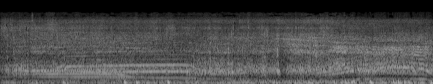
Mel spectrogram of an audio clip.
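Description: Several hundred grazing cattle of a Mbororo rancher low with long, drawn-out moos over a steady outdoor hiss in the village of Balamba near Bafia, central Cameroon, the calls overlapping in the first half and fading into softer lowing afterward.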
